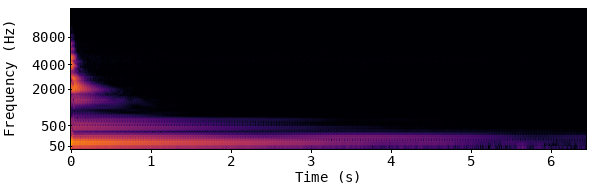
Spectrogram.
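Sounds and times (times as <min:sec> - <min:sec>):
plucked bass note A2: 0:00.0 - 0:04.9.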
